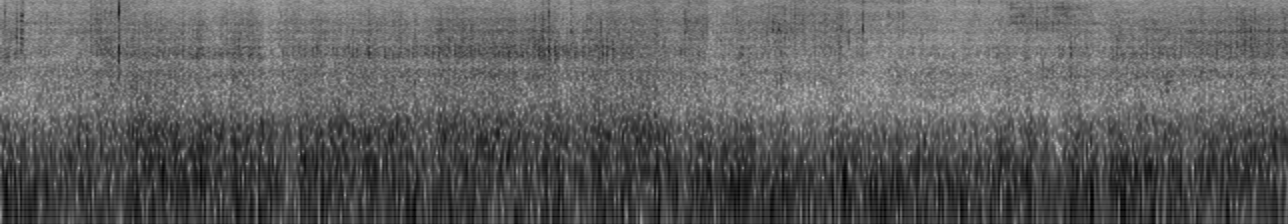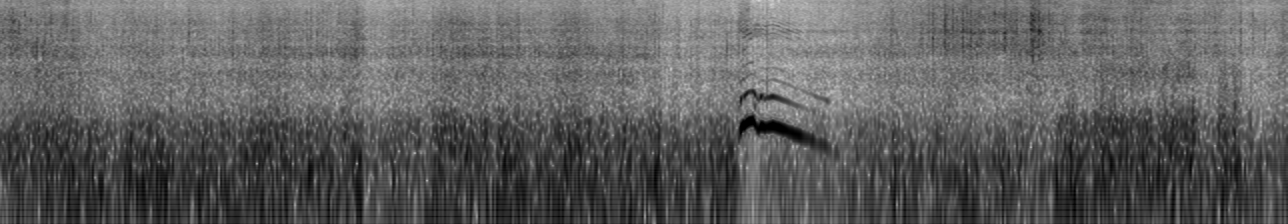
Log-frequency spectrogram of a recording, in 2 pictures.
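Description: Bicycle tyres rumble and crunch over a rough gravel trail.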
